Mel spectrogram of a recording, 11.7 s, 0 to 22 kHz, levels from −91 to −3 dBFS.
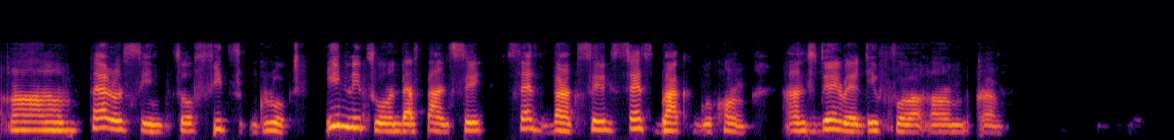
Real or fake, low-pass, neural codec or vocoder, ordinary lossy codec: fake; 7.2 kHz; codec, 24 kHz, 1.5 kbps, HILCodec; none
